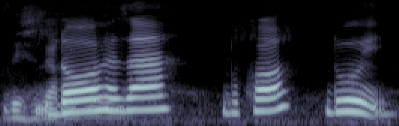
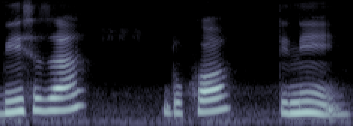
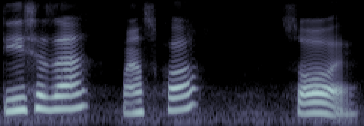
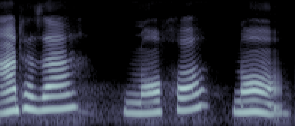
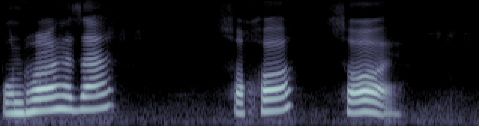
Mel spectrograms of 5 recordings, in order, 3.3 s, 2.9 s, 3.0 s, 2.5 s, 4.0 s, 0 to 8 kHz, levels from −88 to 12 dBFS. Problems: background sounds at intervals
